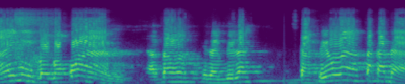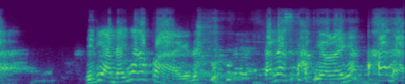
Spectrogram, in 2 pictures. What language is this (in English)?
Indonesian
